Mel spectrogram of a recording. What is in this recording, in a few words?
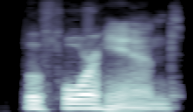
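"beforehand", American English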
